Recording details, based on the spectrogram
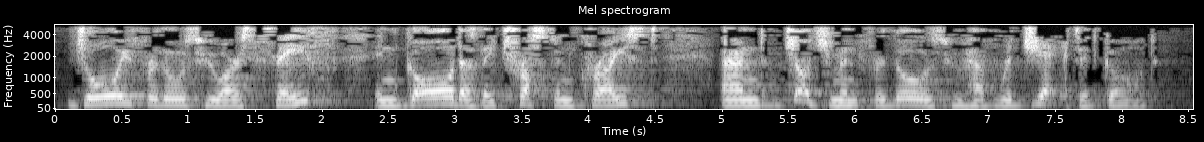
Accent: Peru; Growing up in Peru, in the part of Peru where we did, earthquakes were really common. My dad actually texted me 2 weeks ago. He and my mum live in Peru

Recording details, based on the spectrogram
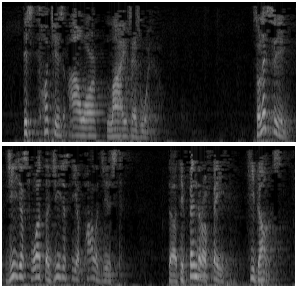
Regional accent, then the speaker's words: South Korea; English is a second language; When I was young growing up in Korea, there was a TV channel that was designed for the American forces stationed in Seoul, Korea.

